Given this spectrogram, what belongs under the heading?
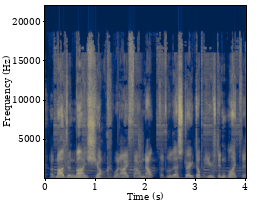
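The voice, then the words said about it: Put-on Yorkshire English accent. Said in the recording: “He's from Yorkshire. ... So he talks like this.”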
